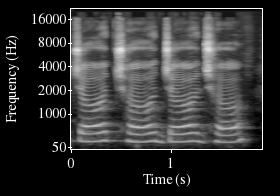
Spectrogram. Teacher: तालव्य मतलब जिसमें जिह्वा तालु को छूती है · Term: तालव्य व्यंजन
